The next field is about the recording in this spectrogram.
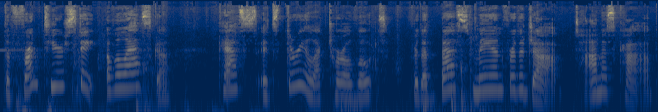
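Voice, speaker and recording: An earnest schoolchild from a storybook, acted out by a woman, makes a formal announcement with pride. The voice is high with a little creak, stretching key words as if declaiming to a hall. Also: animated, a little hiss or hum, full character voice. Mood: proud, formal. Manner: proud, declamatory, drawn-out announcing.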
